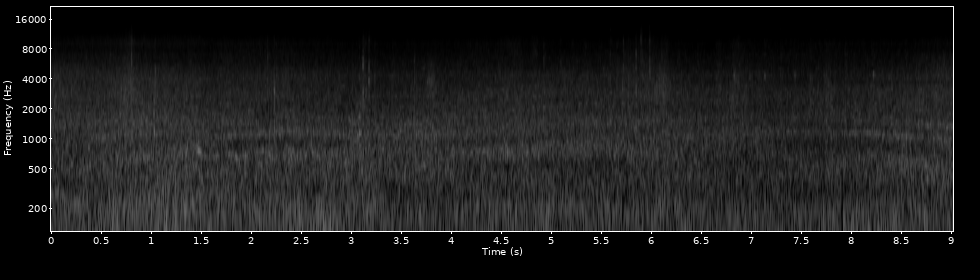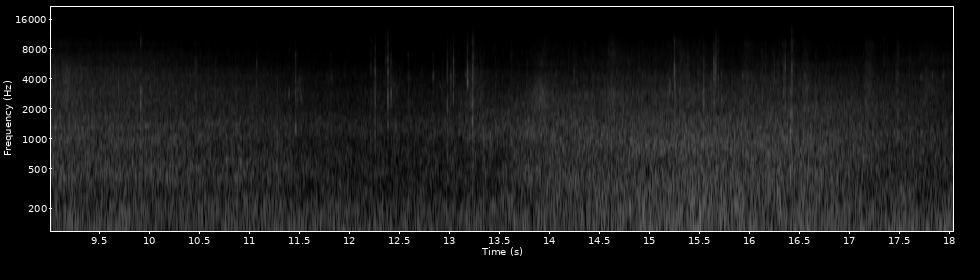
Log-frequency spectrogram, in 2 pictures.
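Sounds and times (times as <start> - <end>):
surf washing: 0.0 - 18.0
wind buffeting microphone: 0.0 - 18.0.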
